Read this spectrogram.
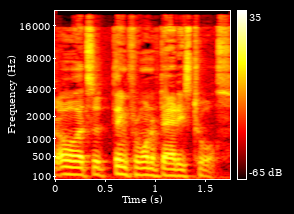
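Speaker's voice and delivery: plain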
